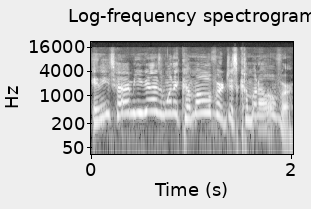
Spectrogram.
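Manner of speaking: high, breezy and friendly tone.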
